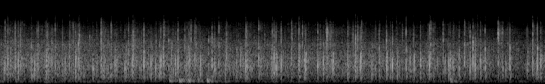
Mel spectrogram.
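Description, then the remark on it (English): Sustained audience applause for the communications network team, a dense crackle of many hands clapping at a steady level throughout, with no voices rising above it. “And let's just continue that round of applause for the whole communications network team for giving us the gift of this network, truly.”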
